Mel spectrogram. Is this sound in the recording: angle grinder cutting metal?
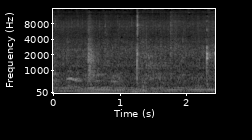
no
